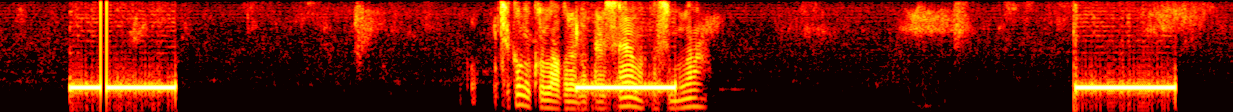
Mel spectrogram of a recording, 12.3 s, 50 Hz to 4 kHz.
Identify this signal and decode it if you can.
Ringback tone (Europe, 425 Hz), with speech.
